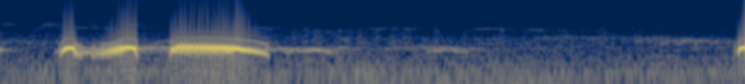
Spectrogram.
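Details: Spotted dove voice played to stimulate wild males to coo back persistently: clipped two-part opening then a drawn-out descending coo, followed by a quiet trailing note and the start of the next phrase.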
